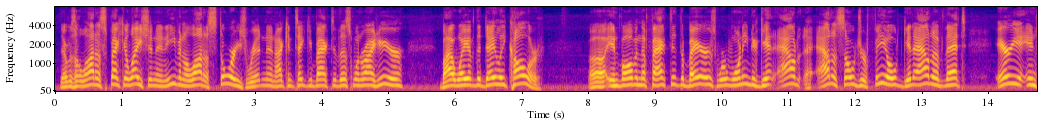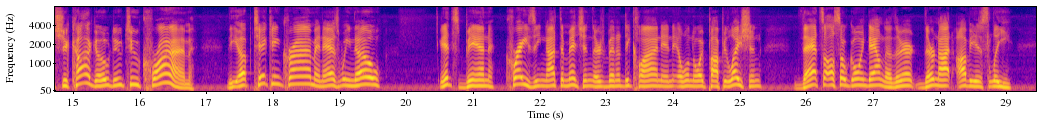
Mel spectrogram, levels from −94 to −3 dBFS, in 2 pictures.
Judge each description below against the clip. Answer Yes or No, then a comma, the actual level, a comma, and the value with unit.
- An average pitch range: Yes, average, 4.3 semitones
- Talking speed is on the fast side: No, average, 175 wpm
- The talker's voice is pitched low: No, high, 210 Hz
